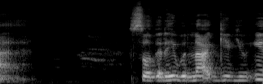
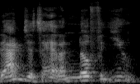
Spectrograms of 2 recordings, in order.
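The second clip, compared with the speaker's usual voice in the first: ordinary delivery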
